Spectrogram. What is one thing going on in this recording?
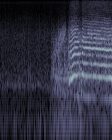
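A young woman calls out in a high, long voice.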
